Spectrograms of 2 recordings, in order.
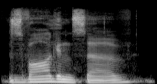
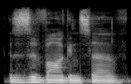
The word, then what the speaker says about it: Zvagintsev: It's called The Return from 2003, directed by Andrei Zvagintsev, and there's a Z at the beginning. Zvagintsev, but it's like Zvagintsev, and I'm probably butchering that because his name is spelled like, I mean...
